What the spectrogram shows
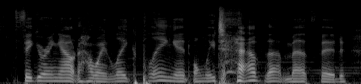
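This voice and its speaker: Music can be heard behind the voice. A man talks at a moderate pace. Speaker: gaming commentator. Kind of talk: scripted gameplay voice-over. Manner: stuttering at times.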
